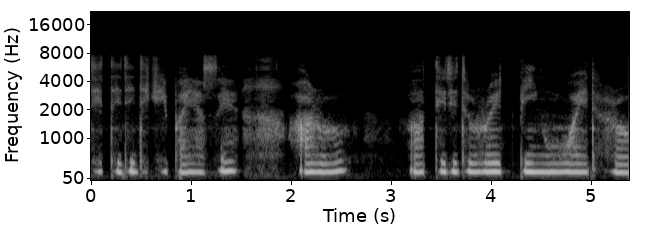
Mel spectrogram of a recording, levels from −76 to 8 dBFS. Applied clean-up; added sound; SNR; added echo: none; none; none; none.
